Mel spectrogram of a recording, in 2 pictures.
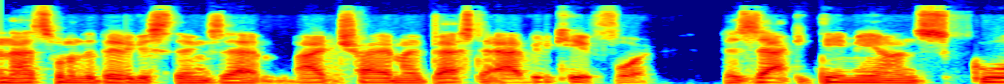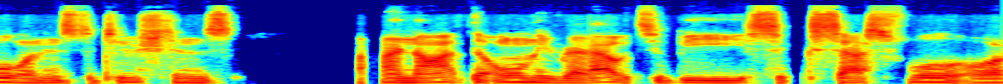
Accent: Vancouver, British Columbia, Canada; also born or lived in Whitehorse; I was born here in Whitehorse, and then I had a medical issue as a young person, so we ended up moving to Vancouver. So I ended up living in Vancouver till about the age of 8

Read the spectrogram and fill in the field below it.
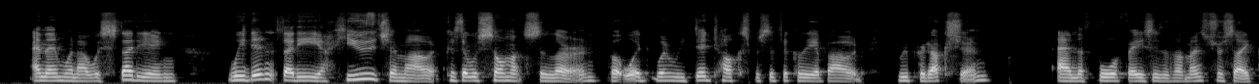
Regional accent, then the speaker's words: Toronto, Ontario, Canada; now in United Kingdom; So I'm Canadian and I grew up in Toronto.

